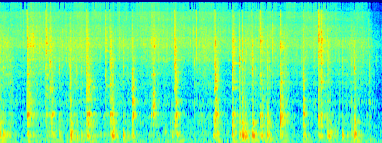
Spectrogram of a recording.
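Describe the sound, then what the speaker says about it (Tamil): Mutton sautés with garam masala in a pan for kothu parotta, with rhythmic bursts of close stirring and scraping over a soft, continuous sizzle. "இந்த டைமில் வந்து கொஞ்சோண்டு கரம் மசாலா சேர்த்துக்கிறேன். சேர்த்து அதையும் நல்லா வதக்கிக்கலாம்."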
